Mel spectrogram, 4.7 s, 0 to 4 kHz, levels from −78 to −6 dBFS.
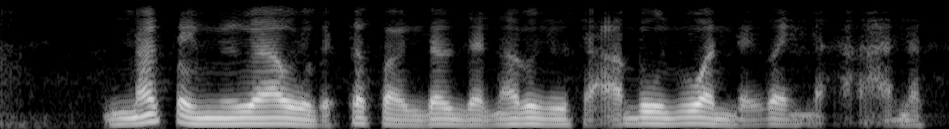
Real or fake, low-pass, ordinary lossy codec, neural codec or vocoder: fake; 3.6 kHz; none; codec, 16 kHz, 1 kbps, FunCodec, trained on Chinese and English, 50 frames a second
